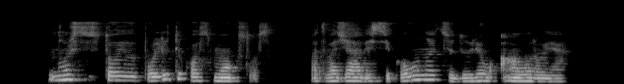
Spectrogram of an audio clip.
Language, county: Lithuanian, Utena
